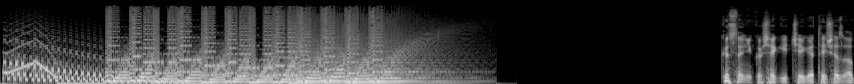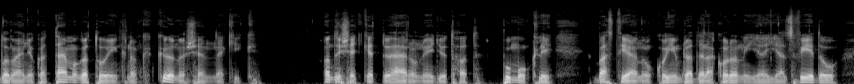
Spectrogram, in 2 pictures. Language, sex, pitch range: Hungarian, male, 85-100 Hz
